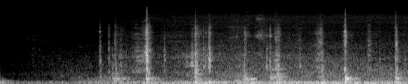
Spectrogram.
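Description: Plastic parts knock and click as a cover is snapped into place.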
